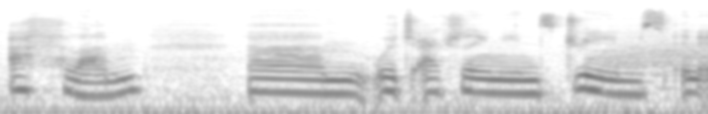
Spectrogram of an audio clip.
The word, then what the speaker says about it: Ahlam: My sister-in-law, her name is Alam, which actually means, and pronounced in Arabic, is actually Ahlam, which actually means dreams in Arabic.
